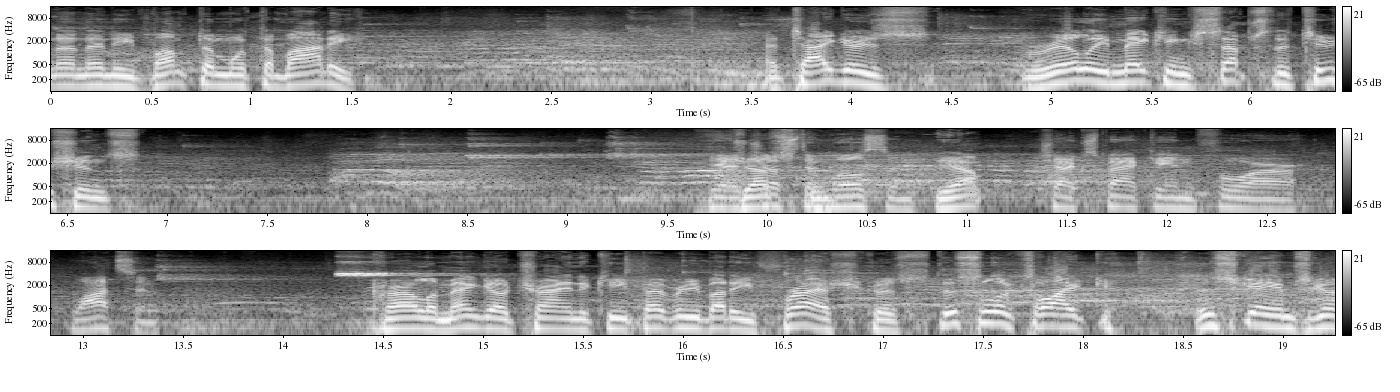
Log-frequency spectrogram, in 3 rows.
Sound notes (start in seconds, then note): 14.2 whistle blows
